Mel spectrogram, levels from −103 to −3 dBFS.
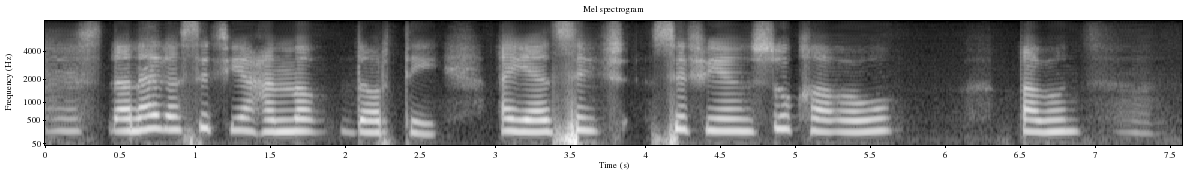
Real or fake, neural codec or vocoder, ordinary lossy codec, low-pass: fake; codec, 16 kHz, about 1 kbps, DyCAST, with the encoder's durations; none; none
